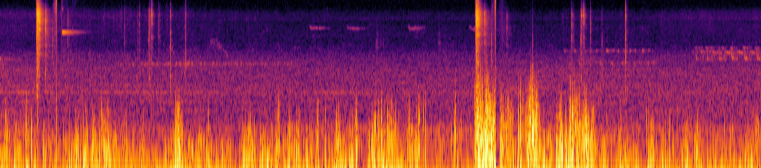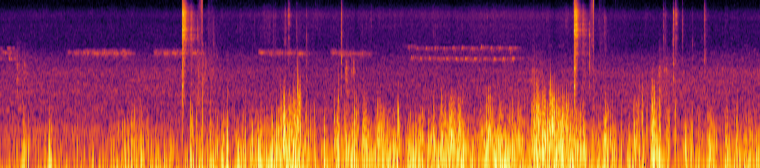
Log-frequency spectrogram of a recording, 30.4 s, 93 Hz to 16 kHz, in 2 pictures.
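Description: A .22 FX Dreamline PCP air rifle firing: four sharp shots about eight to nine seconds apart, with softer clicks between them.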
